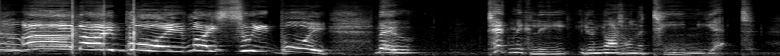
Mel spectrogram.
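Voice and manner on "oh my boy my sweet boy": very loud, very high, slow, drawn-out thrilled cry. Narrating as he hands you the team letter jacket, loud and excited. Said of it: "[loud, excited]".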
